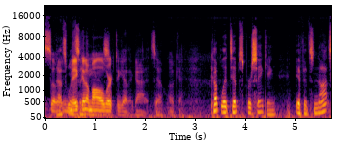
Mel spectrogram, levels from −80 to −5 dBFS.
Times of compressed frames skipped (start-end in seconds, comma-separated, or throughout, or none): none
